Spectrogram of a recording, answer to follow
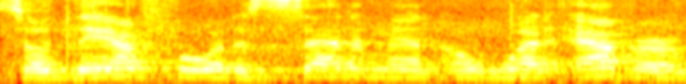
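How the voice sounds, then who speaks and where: Over noticeable background noise and audible room echo, a woman speaks at a medium pitch and moderate pace in a flat monotone. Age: 70s. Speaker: planning commissioner. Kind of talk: public meeting discussion. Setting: county planning commission meeting.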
